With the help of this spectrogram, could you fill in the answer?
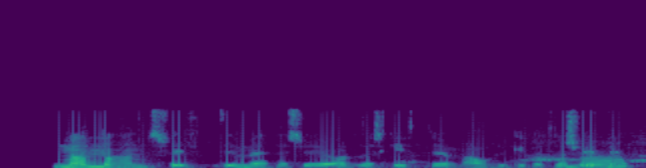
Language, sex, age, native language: Icelandic, female, 13, Icelandic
